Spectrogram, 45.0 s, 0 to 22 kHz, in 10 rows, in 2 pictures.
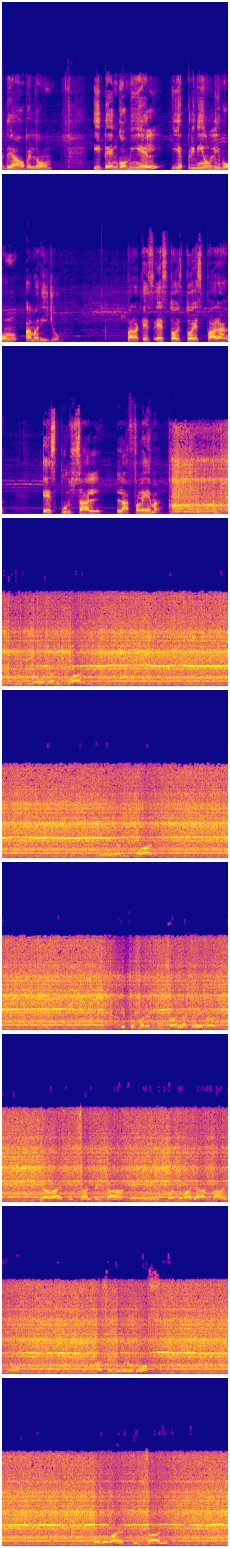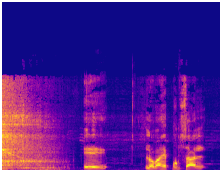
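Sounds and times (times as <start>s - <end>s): blender motor running: 12.4s - 42.1s.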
